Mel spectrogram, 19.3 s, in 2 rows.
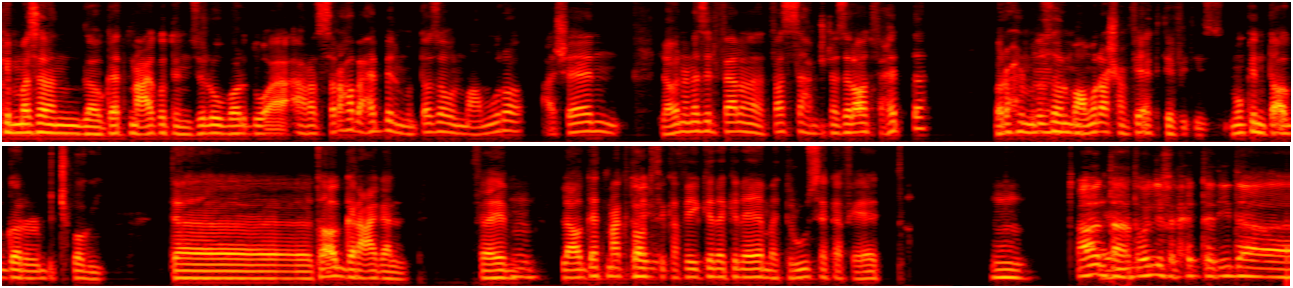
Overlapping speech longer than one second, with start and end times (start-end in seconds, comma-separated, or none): none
